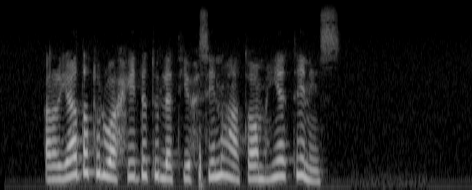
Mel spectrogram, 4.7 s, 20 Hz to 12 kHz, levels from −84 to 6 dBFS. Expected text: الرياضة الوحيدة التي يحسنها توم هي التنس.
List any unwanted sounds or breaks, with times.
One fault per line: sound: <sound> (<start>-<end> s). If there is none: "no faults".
no faults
